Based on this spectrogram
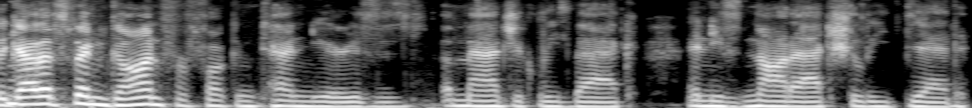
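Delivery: ordinary delivery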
